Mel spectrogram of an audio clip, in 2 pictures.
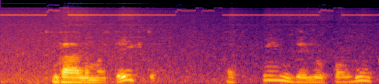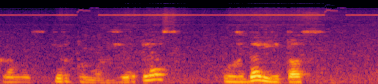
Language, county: Lithuanian, Šiauliai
